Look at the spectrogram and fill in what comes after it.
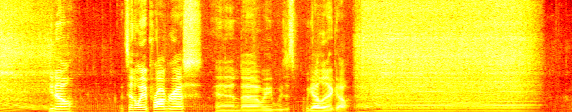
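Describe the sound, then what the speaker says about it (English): A chainsaw cuts down trees in Satisfactory, revving in choppy bursts with someone talking over it, then a long continuous buzzing cut at the end. "Let's get out the chainsaw and just,"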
